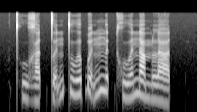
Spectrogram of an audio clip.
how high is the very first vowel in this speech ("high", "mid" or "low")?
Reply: high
